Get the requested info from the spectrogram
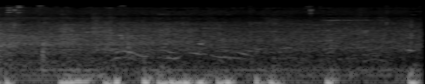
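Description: Wind buffeting the microphone of a handheld phone in irregular low thumps, several a second at times.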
